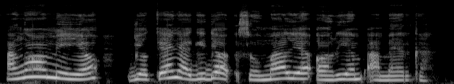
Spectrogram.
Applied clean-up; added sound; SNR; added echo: neural mask model Resemble Enhance denoiser.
